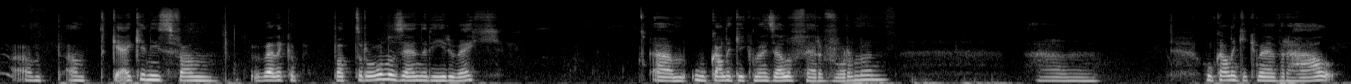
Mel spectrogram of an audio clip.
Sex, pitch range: female, 165-190 Hz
